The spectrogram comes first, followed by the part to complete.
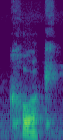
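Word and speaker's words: Koch: Um that that person's name is Michael Anthony Cook. It is spelled K O C H.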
